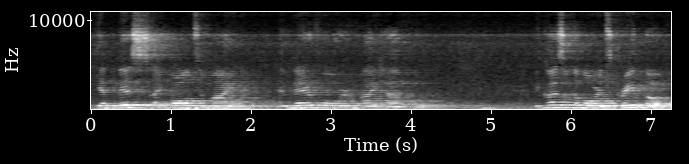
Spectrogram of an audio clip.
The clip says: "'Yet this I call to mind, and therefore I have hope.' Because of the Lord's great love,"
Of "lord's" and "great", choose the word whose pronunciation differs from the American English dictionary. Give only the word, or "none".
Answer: none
